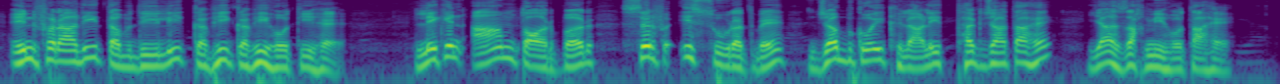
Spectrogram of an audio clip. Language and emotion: Urdu, neutral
